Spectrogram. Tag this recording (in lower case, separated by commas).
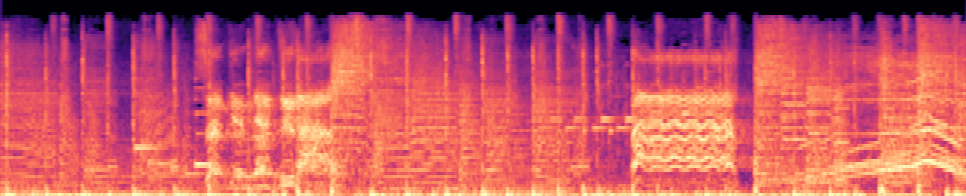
music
